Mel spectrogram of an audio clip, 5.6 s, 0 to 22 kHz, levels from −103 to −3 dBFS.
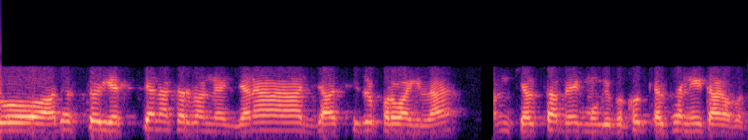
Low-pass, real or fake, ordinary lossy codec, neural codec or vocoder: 3.6 kHz; real; none; none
